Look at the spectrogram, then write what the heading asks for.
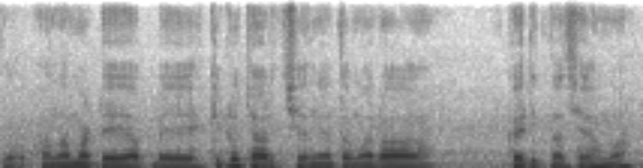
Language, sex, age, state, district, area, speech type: Gujarati, male, 30-45, Gujarat, Ahmedabad, urban, spontaneous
